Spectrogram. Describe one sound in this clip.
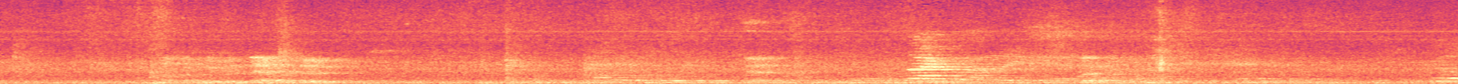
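A man speaks through a microphone in a large, echoing hall.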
